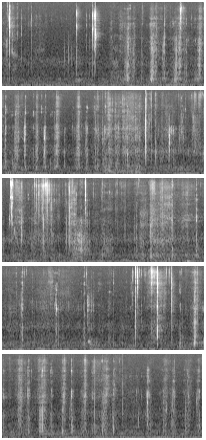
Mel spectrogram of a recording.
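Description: Close-miked biting and chewing of crusty Turkish pide, with irregular crunches and crackles.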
